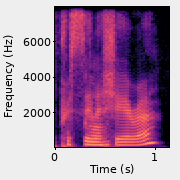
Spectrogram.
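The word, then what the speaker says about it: Priscilla Shirer: absolutely loveen love it I think I pronounced her name right as Priscilla Sher prisilla Sher yeah is that right yeah okay great so she so I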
